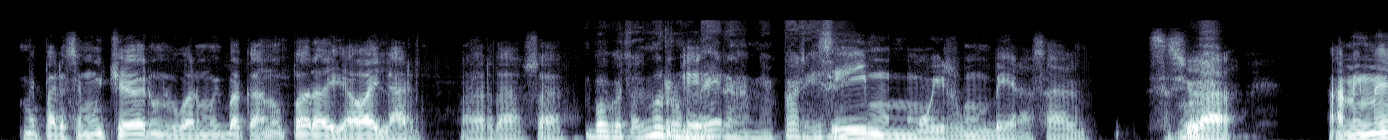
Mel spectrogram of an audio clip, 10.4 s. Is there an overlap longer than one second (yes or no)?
no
